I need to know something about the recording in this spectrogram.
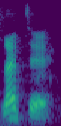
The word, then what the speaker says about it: Slete: Kyler Slete's name as Slete. He just asked to be called that way. Apparently it's his, it's how it's meant to be pronounced from the origin of the name.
